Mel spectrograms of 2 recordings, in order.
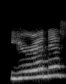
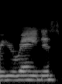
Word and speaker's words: Uranus: saturn has icy rings uranus or uranus people pronounce it different ways this is blue and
